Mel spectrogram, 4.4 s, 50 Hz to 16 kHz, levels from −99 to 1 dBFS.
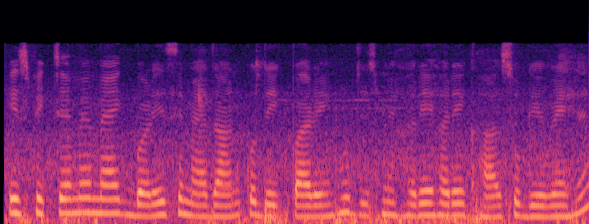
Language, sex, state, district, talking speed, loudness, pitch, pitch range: Hindi, female, Uttar Pradesh, Etah, 260 wpm, -22 LUFS, 195 Hz, 180-230 Hz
